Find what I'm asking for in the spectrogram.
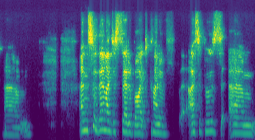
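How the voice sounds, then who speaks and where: With a Belfast accent, a woman speaks fairly slowly at a medium pitch in a bright, sharp tone, using ordinary pitch variation and long, frequent pauses. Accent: Belfast Northern Irish. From Northern Ireland, Belfast. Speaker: photographer. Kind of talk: panel discussion.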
